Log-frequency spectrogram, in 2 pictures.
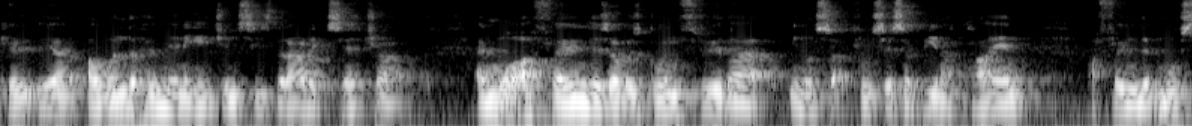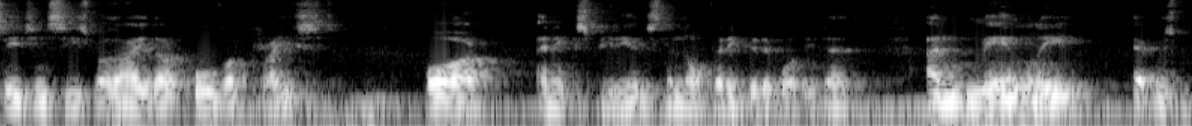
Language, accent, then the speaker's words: English; Scotland, United Kingdom; moved away; also born or lived in Milton Keynes; being Scottish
